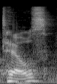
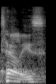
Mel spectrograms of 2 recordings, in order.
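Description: First: The name is said like 'tells'. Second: The name is said like 'tellies'. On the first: "It's not Tells" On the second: "it's not Tellies"

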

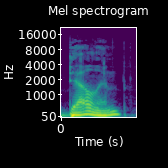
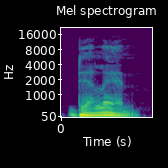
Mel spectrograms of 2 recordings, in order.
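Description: First: The stress is on the first syllable. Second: The stress is on the second syllable. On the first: The speaker calls it wrong. "some people will say Delen, like, you know, yeah. like Helen" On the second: The speaker calls it right. "so people would emphasize the last part"

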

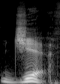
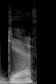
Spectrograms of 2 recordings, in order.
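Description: First: The word begins with a j sound. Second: The word begins with a hard g sound. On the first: "more of the pronunciation of a J starting at the top of it" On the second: "a lot of people oftentimes will say GIF, as I do"

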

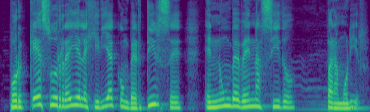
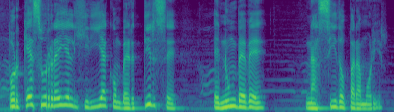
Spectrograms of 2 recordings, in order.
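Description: No difference in how they are said.

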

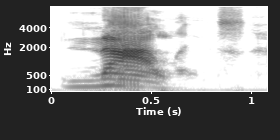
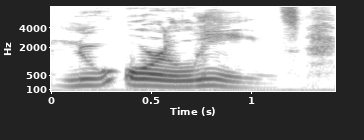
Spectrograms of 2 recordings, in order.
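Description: First: The name is clipped into two quick syllables. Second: The name is said in full, syllable by syllable. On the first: The speaker calls it right. "You got to say it the right way" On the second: The speaker calls it wrong. "I know it's not New Orleans"

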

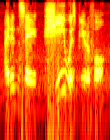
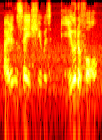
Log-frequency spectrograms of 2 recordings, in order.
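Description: First: The stress is on "she". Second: The stress is on "beautiful".

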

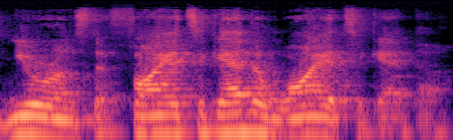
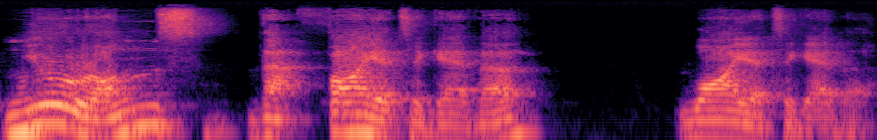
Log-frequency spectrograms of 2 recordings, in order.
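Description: First: It is said at normal conversational speed. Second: It is said slowly and deliberately.

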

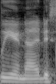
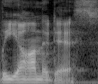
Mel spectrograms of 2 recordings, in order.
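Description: First: The name is said the English way. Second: The name is said the Greek way. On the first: "is like the English version of it" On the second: "is how you actually say it in Greek"

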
